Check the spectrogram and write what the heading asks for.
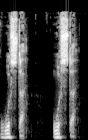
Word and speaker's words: Worcestershire: The famous sauce is pronounced Worcester, Worcester. I know it's totally counterintuitive, but I guess that's because the pronunciation has stayed the same while modern spelling has changed. It's similar to Leicester, which is spelt Leicester or Leicester, but pronounced Leicester. There are lots of British place names that are pronounced totally differently to the way they're spelt, at least according to modern spelling.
